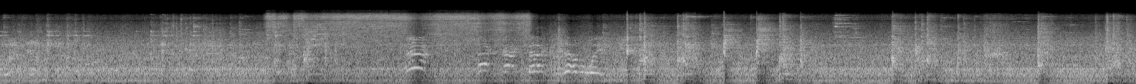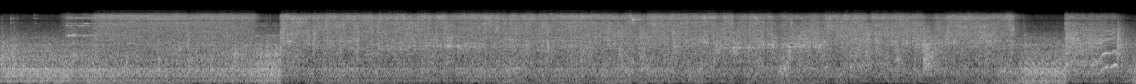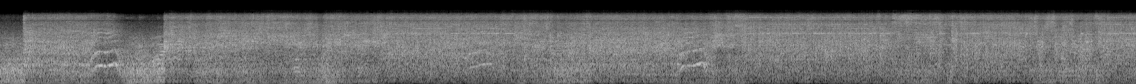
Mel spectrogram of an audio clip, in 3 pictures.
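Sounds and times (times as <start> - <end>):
metal tools clattering: 0.4 - 3.4, 6.3 - 10.1
loud steady hiss: 2.7 - 5.4, 12.3 - 18.7.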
